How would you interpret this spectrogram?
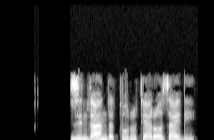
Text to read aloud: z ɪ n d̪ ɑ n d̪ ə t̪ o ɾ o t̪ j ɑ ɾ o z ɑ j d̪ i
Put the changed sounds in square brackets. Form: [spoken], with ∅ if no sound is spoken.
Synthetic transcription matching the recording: z ɪ n d̪ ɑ n d̪ ə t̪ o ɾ o t̪ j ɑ ɾ o z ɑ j d̪ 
